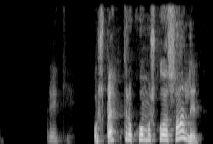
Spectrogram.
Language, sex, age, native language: Icelandic, female, 30-39, Icelandic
